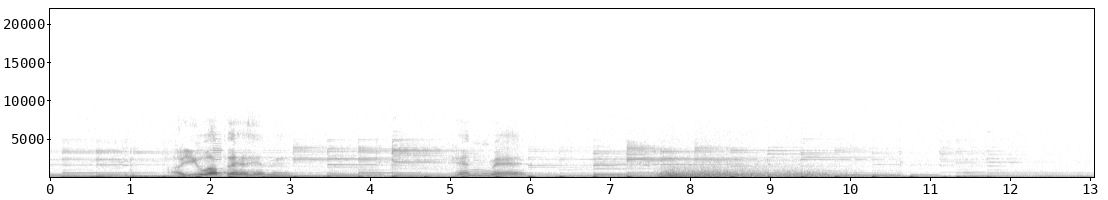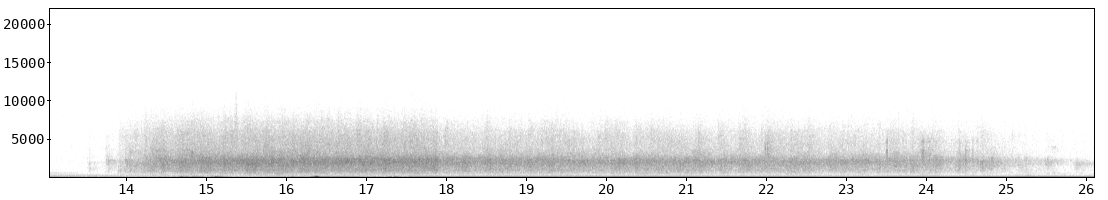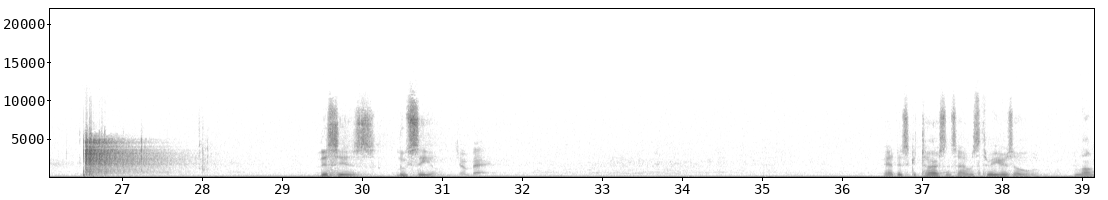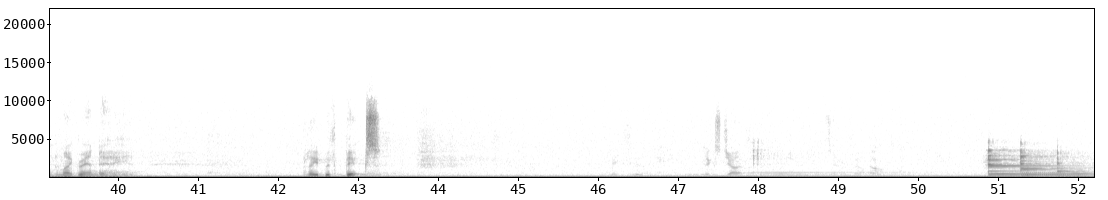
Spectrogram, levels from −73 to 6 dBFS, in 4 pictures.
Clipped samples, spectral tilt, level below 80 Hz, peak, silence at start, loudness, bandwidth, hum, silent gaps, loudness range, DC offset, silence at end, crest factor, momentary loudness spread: under 0.1%; -3.5 dB/octave; -38 dBFS; -8 dBFS; 0 s; -35 LUFS; 16 kHz; none; none; 10 LU; under 0.1%; 0 s; 28 dB; 11 LU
